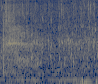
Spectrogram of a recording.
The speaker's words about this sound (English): And so we can connect with the elements like today I'm doing, sitting by the creek. You might be able to hear in the background the sound of the creek flowing.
